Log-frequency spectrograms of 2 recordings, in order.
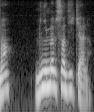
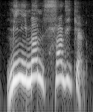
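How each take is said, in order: First: Said in the usual way. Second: MINIMUM syndical thrown out high and loud; mocking loud repeat. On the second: Ranting vlogger repeats the phrase to viewers, shouting. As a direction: hammer it home a second time, much higher.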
